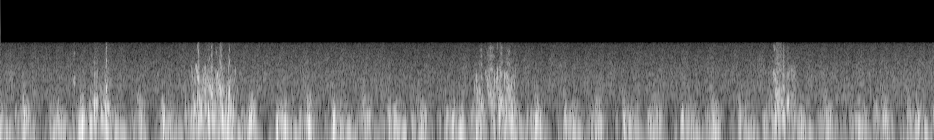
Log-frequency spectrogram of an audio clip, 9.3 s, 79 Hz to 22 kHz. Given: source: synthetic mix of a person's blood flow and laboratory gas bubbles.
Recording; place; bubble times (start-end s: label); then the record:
Doppler ultrasound of blood flow; precordium
0.71-0.76 s: bubbles
0.85-1.13 s: bubbles
1.82-2.39 s: bubbles
4.72-5.18 s: bubbles
7.71-7.96 s: bubbles
From the record:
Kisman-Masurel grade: 222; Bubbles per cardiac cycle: several, 3 to 8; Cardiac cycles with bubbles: 10 to 50%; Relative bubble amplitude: moderate (0.250 to 0.450); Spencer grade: 2 (many but less than half of the cardiac periods contain bubble signals, singularly or in groups); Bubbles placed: anywhere in the cardiac cycle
